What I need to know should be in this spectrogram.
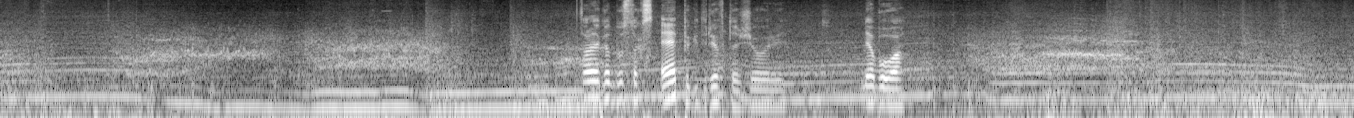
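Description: A car engine roars steadily, rising and falling in pitch.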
